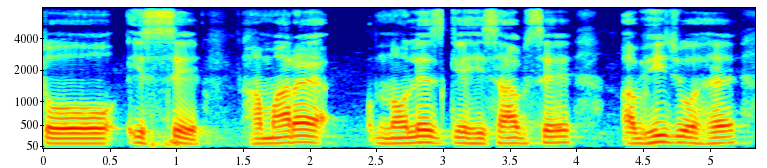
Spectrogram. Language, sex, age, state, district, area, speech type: Hindi, male, 45-60, Bihar, Muzaffarpur, rural, spontaneous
